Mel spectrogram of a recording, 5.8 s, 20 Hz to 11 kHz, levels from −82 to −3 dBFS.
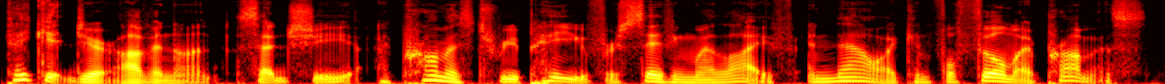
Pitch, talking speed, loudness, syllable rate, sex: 115 Hz, 225 wpm, -22 LUFS, 5.7 syllables/s, male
